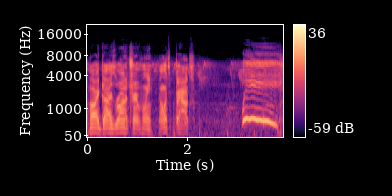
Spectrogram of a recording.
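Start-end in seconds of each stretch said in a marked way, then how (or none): 3.1-3.9 high excited whee; gleeful squeal. Pretend. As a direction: squeal with joy mid-bounce. Bouncing on trampoline.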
